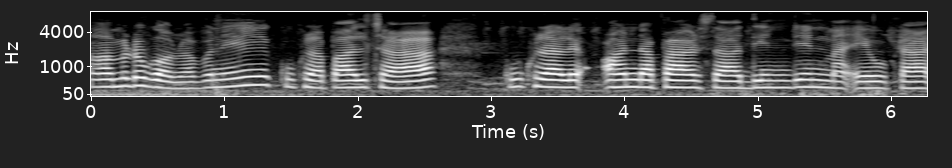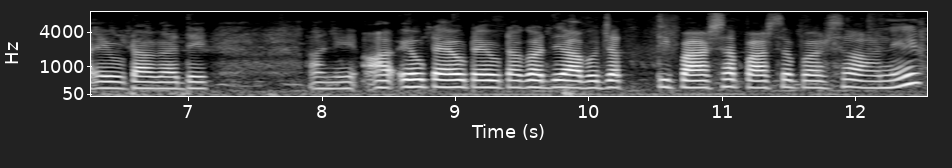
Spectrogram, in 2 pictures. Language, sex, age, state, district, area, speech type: Nepali, female, 18-30, West Bengal, Alipurduar, urban, spontaneous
